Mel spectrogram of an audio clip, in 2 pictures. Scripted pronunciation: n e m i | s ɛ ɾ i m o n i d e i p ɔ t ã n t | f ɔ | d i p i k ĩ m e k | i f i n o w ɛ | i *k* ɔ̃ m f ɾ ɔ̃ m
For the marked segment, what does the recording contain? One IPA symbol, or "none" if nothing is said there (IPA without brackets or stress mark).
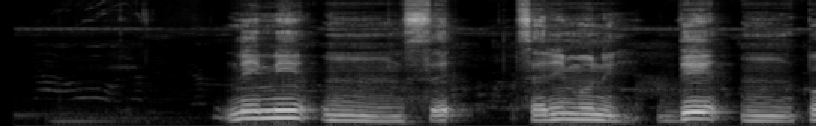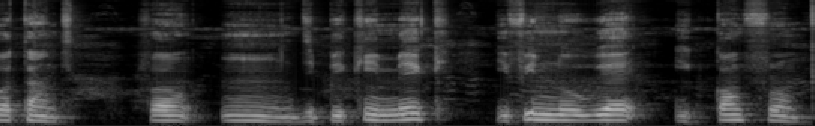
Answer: k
